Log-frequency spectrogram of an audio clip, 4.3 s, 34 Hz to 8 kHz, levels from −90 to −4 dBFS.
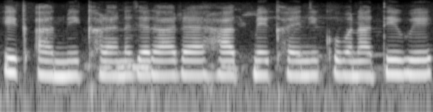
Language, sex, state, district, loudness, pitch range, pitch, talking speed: Hindi, female, Bihar, Kaimur, -17 LUFS, 205-215 Hz, 210 Hz, 180 wpm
